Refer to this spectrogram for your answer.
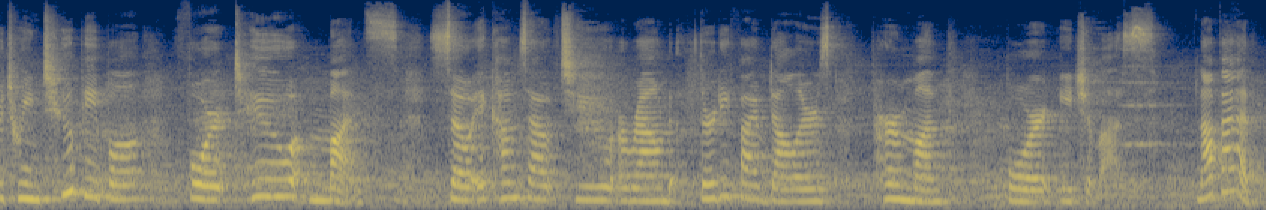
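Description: A woman speaks at a very slow pace in a high pitch with ordinary pitch variation. Noticeable background noise runs underneath. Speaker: travel vlogger. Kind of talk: casual vlog chat. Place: office. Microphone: phone near.

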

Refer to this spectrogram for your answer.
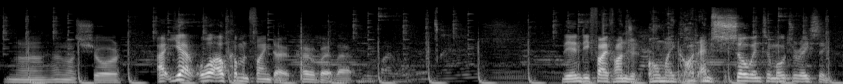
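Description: A man at a moderate pace, with clear music playing behind him. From Scotland. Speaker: actor. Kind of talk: interview answer. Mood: playful, joking. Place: studio.

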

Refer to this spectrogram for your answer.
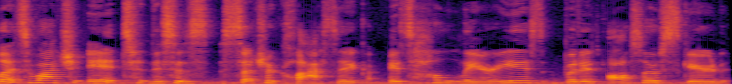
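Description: A woman speaks at a very slow pace with very even loudness and fairly even intonation over light background noise. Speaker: vlogger. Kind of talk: casual vlog chat. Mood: playful, nostalgic. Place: home room. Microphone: phone near.

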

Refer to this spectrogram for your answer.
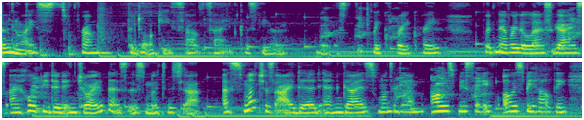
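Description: Over clear background music, a woman talks at a fairly quick pace. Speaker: reaction video host. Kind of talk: casual vlog chat. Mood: warm, enthusiastic. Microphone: webcam.

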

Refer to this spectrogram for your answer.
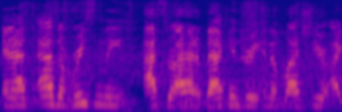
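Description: A man speaks at a fairly quick pace in a raised, projected voice. Noticeable background noise runs underneath. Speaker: preacher. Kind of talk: sermon. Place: garden. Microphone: camera far.

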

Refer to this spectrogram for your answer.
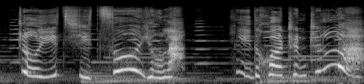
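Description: A woman's cartoonish character voice, extremely high and fairly bright, with big pitch swings at a fairly slow pace over faint background music.

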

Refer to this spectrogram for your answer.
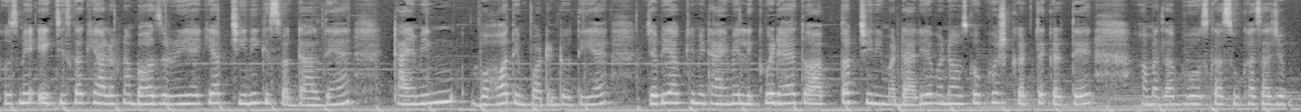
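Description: The speaker keeps a moderate pace over faint background music. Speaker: home cook vlogger. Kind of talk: cooking tutorial. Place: kitchen.

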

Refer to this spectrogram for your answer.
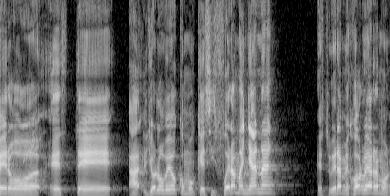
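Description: A man with a normal speaking voice, fairly slow pace and ordinary pitch variation, against a quiet background. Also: fairly high pitch for a man. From Monterrey, Nuevo León, Mexico. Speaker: comedian; podcast host. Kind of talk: casual chat. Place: studio. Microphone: studio mic.

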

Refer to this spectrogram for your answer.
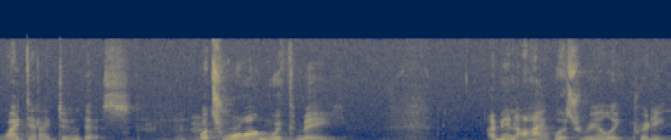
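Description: Bright and sharp in tone, this woman's voice sits at a high pitch. Her pitch swings very widely. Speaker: keynote speaker. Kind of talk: keynote talk. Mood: humorous, self-deprecating. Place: hall. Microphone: lapel.

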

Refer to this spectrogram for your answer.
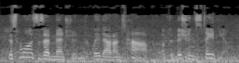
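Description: A man at a moderate pace, dry sound with no echo, crowd noise in the background. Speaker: history video host. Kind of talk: walking tour commentary. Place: street. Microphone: phone near.

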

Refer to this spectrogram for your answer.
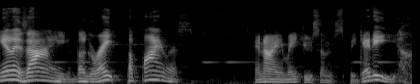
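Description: A put-on character voice with a low-to-middle pitch swings very widely at a moderate pace. Faint music plays in the background. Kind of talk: grandiose. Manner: loud and goofy. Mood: playful.

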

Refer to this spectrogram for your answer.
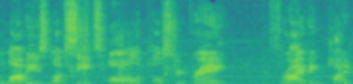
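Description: A man's very slow speech with fairly even intonation, audible room echo and noticeable background noise. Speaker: poet. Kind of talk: poetry reading. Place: shop. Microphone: camera far.

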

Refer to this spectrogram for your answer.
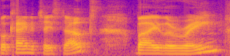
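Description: A man with a medium-pitched, fairly bright voice speaks with ordinary pitch variation amid audible room echo.

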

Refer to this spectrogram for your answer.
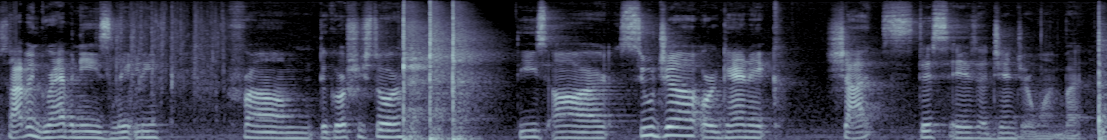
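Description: A very slow, very deep, low-pitched woman's voice with fairly even intonation and noticeable background noise. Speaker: lifestyle vlogger. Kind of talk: casual vlog chat. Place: home room. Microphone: phone near.

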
